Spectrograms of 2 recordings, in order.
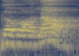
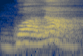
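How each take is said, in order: First: A full vowel follows the g before v. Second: The g blends straight into the v. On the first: The speaker calls it wrong. "अगर हम ये पूरा ग होता तो हम बोलते गवाला, पर ये गवाला नहीं है" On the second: The speaker calls it right. "ग के जो ग है आधा वो व के साथ एकदम से मिल रहा है"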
